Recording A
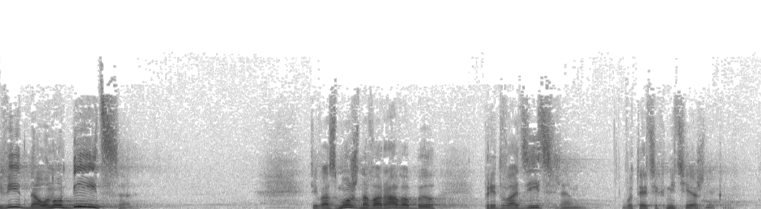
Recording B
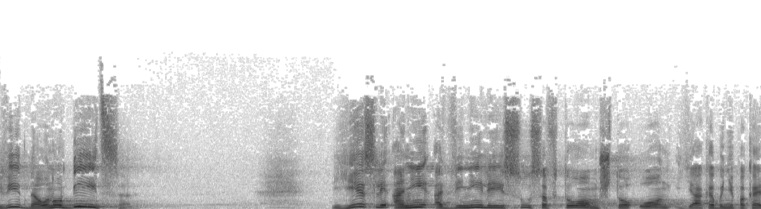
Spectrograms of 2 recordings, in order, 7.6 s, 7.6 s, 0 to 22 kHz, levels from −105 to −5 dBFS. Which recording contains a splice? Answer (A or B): A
